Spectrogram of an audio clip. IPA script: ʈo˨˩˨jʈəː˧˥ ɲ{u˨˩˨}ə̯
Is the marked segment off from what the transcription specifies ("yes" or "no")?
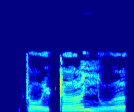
no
